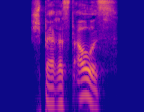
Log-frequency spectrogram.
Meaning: second-person singular subjunctive I of aussperren
- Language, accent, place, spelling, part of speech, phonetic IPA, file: German, Germany, Berlin, sperrest aus, verb, [ˌʃpɛʁəst ˈaʊ̯s], De-sperrest aus.ogg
